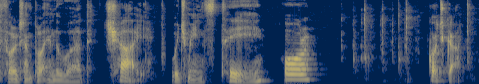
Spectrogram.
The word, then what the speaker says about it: čaj: In Czech words, you can see it, for example, in the word čaj, which means tea, or kočka, that's a cat.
